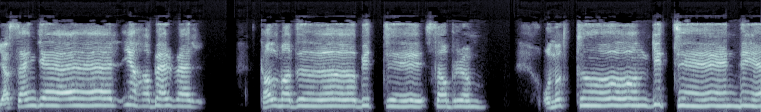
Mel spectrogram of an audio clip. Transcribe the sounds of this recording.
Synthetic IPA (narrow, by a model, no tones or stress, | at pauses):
jasænɟæ | lʲjaɦabæɾvæɾ | kʰalˠmad̪ɯbit̪ʰːisabɾɯm | unut̪ʰːunɟit̪ʰːind̪ijɛ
